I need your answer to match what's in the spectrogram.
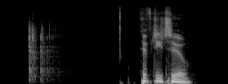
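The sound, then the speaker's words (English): A short clatter of dice being rolled across a tabletop, followed by a sharp click and then a brief spoken word. “Now roll again.”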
